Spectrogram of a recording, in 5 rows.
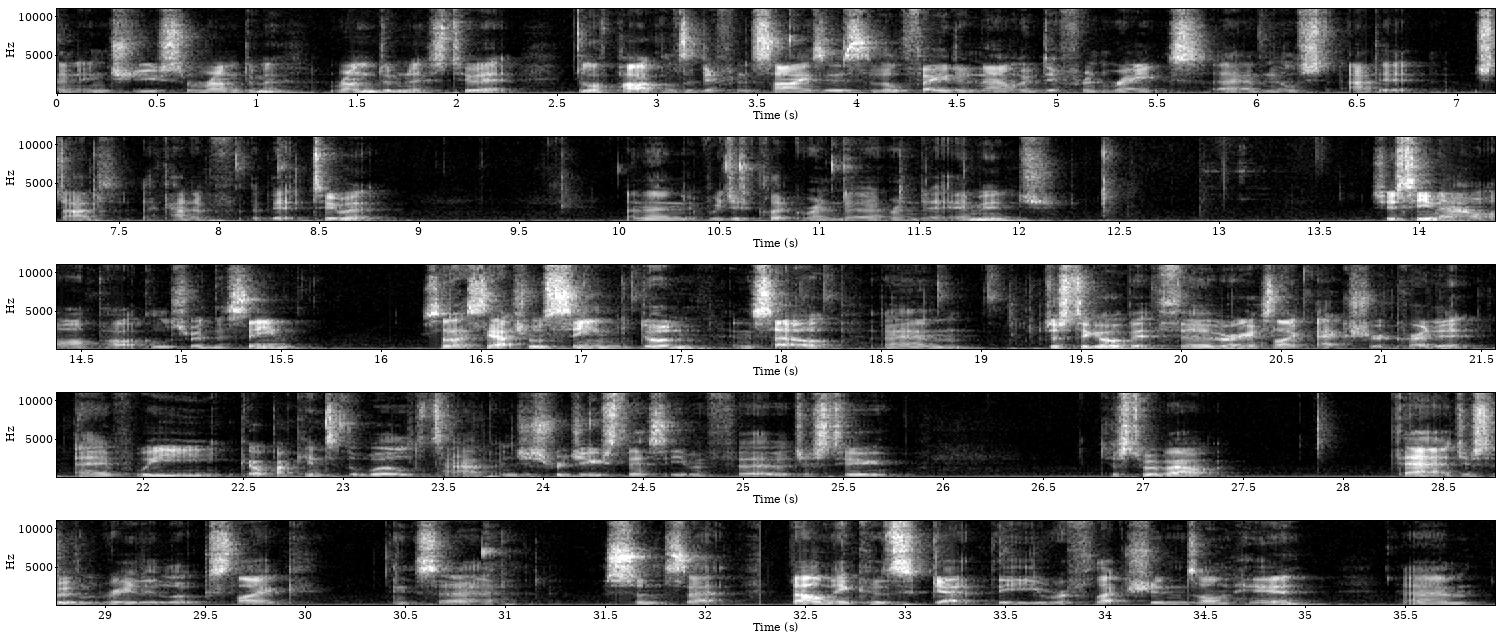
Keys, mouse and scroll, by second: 5.0-5.6 scroll down 3, 5.6-6.0 scroll down 2, 6.0 middle click, 7.6-8.0 scroll down 3, 8.0 shift+middle click, 10.5 click, 16.0 click, 16.0-16.3 scroll down 2, 16.3-17.0 scroll up 3, 17.0 middle click, 18.1 middle click, 18.7 shift+middle click, 18.9 shift+middle click, 19.3 scroll down 3, 19.8 middle click, 20.5 shift+right click, 22.9 click, 24.2 shift+click, 32.6 scroll up 6, 33.1 shift+middle click.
